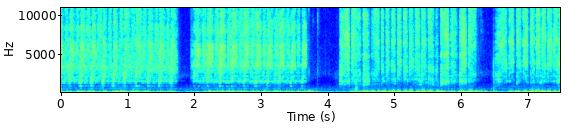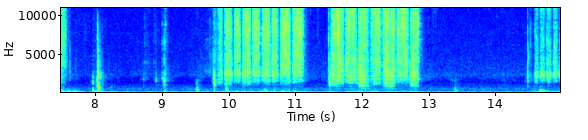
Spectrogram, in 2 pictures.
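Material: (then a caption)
Paper. A charcoal stick and fingertips rub and blend across a flat sheet of white drawing paper bearing a charcoal portrait, lying on a wooden table. Bursts of dry, bright, scratchy rubbing come in strokes lasting a second or two, separated by brief quieter pauses. A low hum sits steadily underneath.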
